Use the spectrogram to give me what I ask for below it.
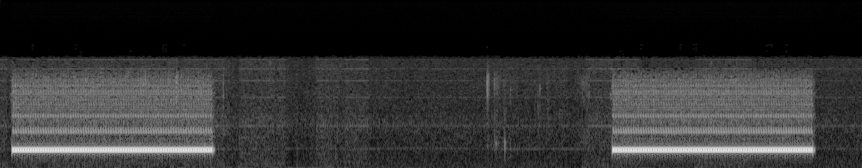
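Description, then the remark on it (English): A telephone ringback tone on a prank call to Malacca Grill: two steady, buzzing rings of about two seconds each, separated by a roughly four-second quiet pause, with no voices. “In the meantime, here's the first prank call of the night.”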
